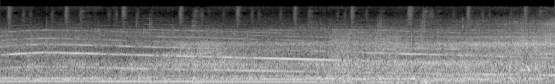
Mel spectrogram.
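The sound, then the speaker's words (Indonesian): A rescue vehicle's siren wails steadily, its tone sliding slowly downward over a loud, constant engine rumble, with no one speaking. The vehicle is arriving to help residents whose houses were damaged by a whirlwind and to take them to an evacuation shelter. “Nah, itu kendaraan yang mau membantu kita dan para warga.”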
